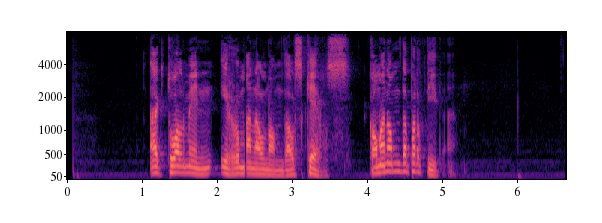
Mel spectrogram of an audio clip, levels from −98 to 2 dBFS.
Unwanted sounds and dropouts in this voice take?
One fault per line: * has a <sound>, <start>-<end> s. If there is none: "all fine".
* has a dropout, 2.4-2.4 s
